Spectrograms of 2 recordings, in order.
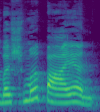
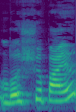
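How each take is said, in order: First: It is said with Hindi pronunciation. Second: It is said with Bengali pronunciation. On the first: "Hindi के उच्चारण होते हैं" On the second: "हम लोग बांग्ला में बोलते हैं"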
